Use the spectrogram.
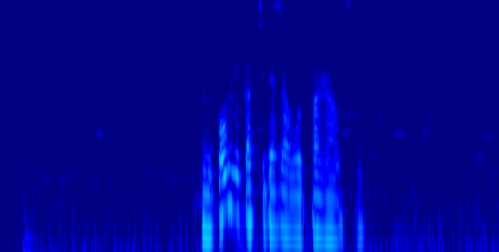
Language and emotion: Russian, neutral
